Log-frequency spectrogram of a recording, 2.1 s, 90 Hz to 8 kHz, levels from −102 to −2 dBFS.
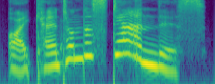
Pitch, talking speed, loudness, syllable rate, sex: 290 Hz, 110 wpm, -14 LUFS, 3.2 syllables/s, female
